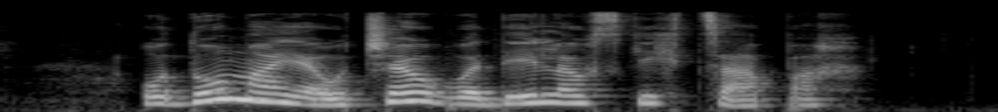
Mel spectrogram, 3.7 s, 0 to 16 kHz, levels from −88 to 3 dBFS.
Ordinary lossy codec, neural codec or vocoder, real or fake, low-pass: none; none; real; 10.8 kHz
